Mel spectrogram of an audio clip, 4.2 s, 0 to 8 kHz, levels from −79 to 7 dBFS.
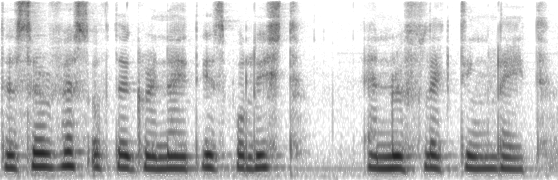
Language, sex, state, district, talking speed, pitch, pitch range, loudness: English, female, Nagaland, Kohima, 145 wpm, 210 Hz, 200-215 Hz, -15 LUFS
